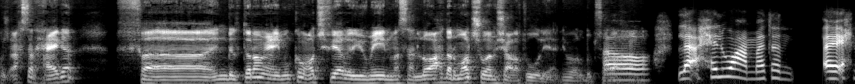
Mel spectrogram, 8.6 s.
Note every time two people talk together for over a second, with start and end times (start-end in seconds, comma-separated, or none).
none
